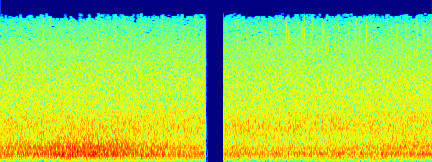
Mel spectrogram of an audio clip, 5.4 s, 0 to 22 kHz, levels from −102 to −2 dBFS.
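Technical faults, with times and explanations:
2.57–2.80 s, rebuffering stall: playback stops to silence for about 230 ms, then resumes exactly where it left off. The player exhausted its buffer and waited for data.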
